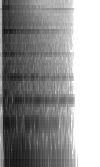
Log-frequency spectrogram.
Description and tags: Short win result simple sound
animation, cinematic, end, fanfare, film, game, lose, movie, win, wrong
